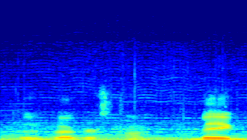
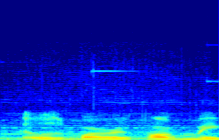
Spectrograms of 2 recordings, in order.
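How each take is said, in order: First: It is read in the reader's own accent. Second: It is read in an attempted Australian accent. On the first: "I can't do Australian accent anymore" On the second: "I'm guessing he's Australian"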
